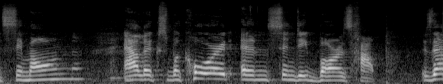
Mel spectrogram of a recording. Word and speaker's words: Barshop: Zarin, Kelly Ben Simon, Alex McCord, and Cindy Barshop. Is that how you say it? Barshop. Barshop, Yeah.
